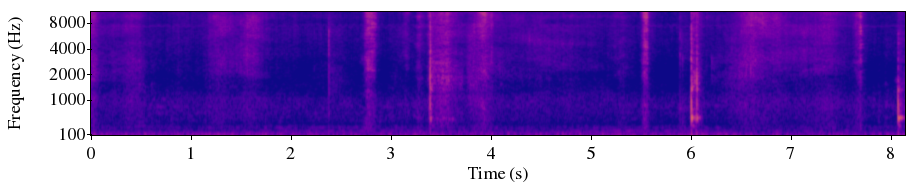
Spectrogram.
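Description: A rocker blade chops repeatedly into a tray of packed kinetic sand. It gives soft, dull, muffled cuts over a low, steady rumble, with sharper clicks standing out near the middle and end.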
